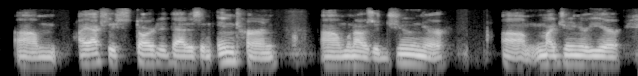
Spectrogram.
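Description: A man with an American accent has an unremarkable speaking voice and a fairly low pitch. He talks at a fairly slow pace. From Pittsburgh, Pennsylvania. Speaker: champion axe thrower. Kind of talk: interview.

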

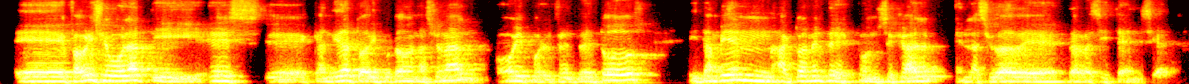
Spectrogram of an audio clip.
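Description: In a room with audible echo, a man with a fairly high voice talks at a very slow pace. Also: fairly even intonation. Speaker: political show host. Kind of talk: interview.

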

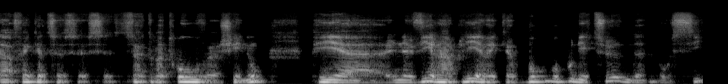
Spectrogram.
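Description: A man speaks very slowly at a medium pitch, with ordinary pitch variation. Vocal fry runs through his voice. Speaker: parish podcast host. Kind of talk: interview. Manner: halting.

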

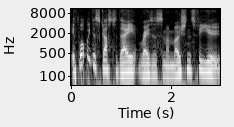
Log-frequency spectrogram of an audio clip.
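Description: In a very clean recording with a silent background, a man with a medium pitch speaks at a fairly quick pace with lively intonation. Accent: Australian. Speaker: podcast host. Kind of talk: scripted narration.

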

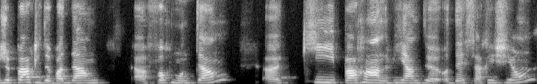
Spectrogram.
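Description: In a Ukrainian accent, a woman speaks at a fairly high pitch with a bright, sharp tone and fairly even intonation. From Ukraine. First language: Ukrainian (speaking French). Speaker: politician. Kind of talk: interview. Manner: halting.

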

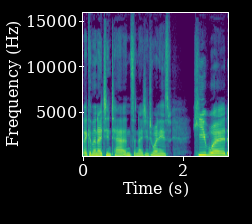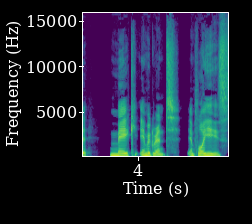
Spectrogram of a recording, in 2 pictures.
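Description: A woman with an American accent has an ordinary speaking voice, fairly high in pitch, at a moderate pace. The recording is very clean with a silent background, and the sound is dry and close with no echo. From Michigan, US Midwest. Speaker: writer and professor. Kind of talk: interview.

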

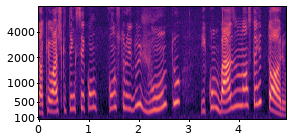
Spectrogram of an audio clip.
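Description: With an extremely high pitch that swings very widely, a woman speaks at a moderate pace. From Ubatuba, São Paulo coast, Brazil. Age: 30s. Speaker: popular educator and community leader. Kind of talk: interview.

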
